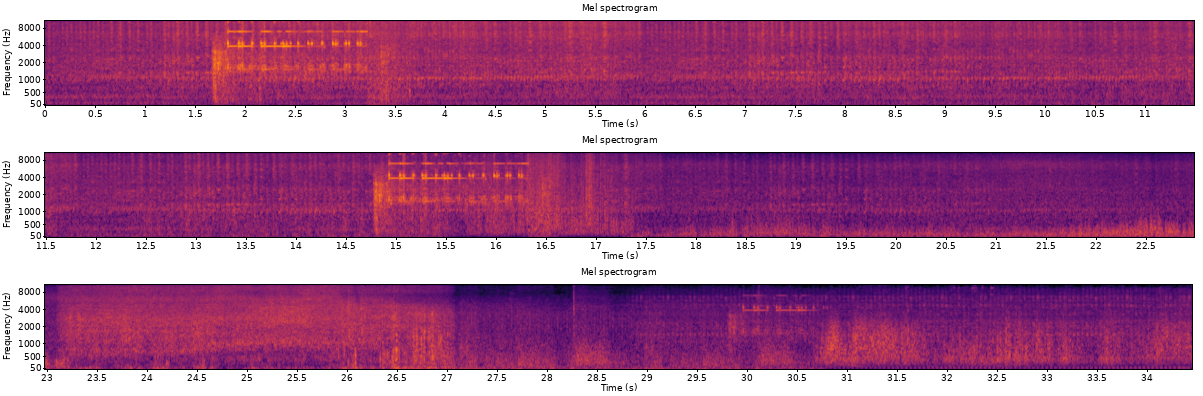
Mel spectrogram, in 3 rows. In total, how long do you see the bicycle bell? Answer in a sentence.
The bicycle bell can be heard for 5 seconds in total.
